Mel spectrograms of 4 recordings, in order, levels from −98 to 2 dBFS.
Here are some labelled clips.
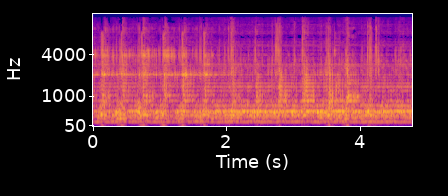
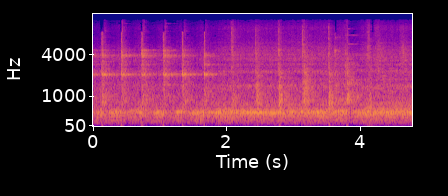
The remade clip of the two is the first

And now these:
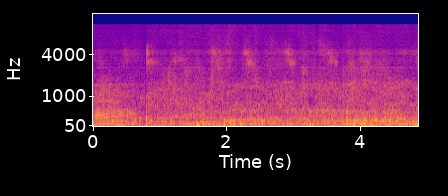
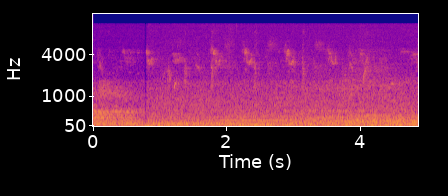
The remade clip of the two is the first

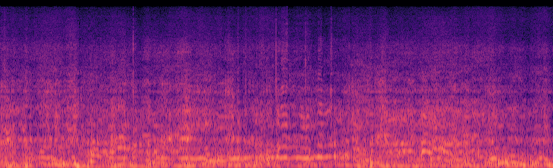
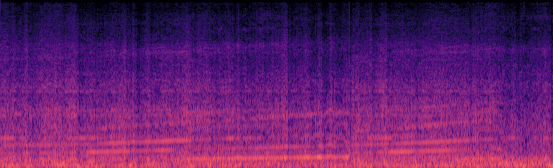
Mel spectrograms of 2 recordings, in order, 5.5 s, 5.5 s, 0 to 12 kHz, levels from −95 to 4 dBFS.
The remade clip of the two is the first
